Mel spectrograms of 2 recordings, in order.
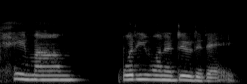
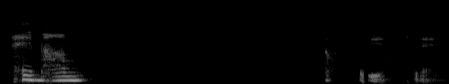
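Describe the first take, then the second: First: It is said fast. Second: It is said slowly.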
